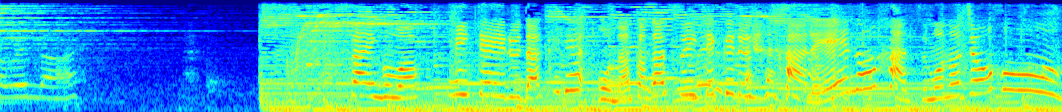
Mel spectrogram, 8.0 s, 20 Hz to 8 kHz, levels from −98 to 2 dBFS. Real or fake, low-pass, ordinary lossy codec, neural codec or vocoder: real; 7.2 kHz; Opus, 64 kbps; none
